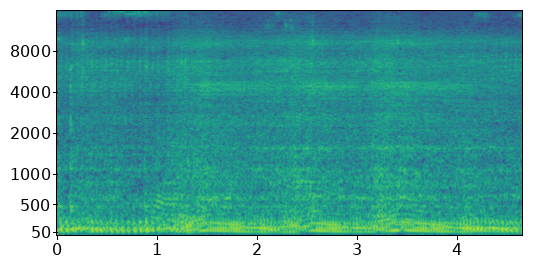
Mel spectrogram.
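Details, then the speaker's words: Honda XRM125 FI after tensioner work and oil bleed: small single revs up firmly and evenly, earlier excessive noise gone, no rattle or ticking from the top end; healthy. "So normal na normal yung andar na ng makina. So natanggal na yung sobrang ingay kanina. Okay? Kahit biritin mo, no?"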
